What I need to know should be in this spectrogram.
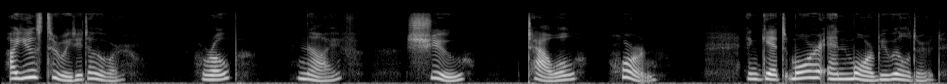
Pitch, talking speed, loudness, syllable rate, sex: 235 Hz, 110 wpm, -17 LUFS, 3.9 syllables/s, female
